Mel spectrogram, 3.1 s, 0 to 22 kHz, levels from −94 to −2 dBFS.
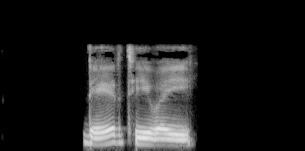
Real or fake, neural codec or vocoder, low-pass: real; none; 7.2 kHz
